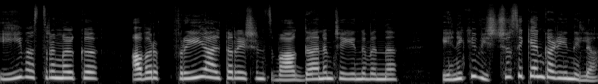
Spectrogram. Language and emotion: Malayalam, surprised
